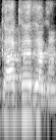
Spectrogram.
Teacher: you have Ka, which is unvoiced. And then it's Mahaprana Kha. Then Ga is a voiced vowel. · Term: gutturals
